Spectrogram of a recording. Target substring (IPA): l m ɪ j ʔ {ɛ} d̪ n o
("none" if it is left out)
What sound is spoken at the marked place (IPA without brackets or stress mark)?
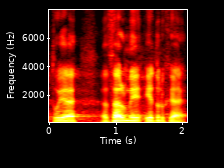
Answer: ɛ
